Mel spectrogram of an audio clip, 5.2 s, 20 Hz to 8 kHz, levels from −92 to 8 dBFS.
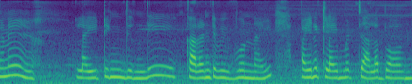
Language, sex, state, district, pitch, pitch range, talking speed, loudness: Telugu, female, Andhra Pradesh, Visakhapatnam, 255 Hz, 240-275 Hz, 105 wpm, -16 LUFS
